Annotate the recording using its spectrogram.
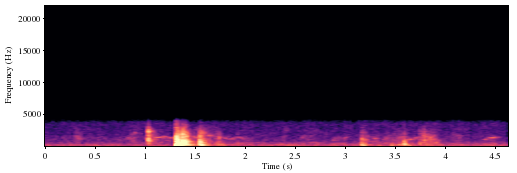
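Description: A plastic bottle thumps down on the floor.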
